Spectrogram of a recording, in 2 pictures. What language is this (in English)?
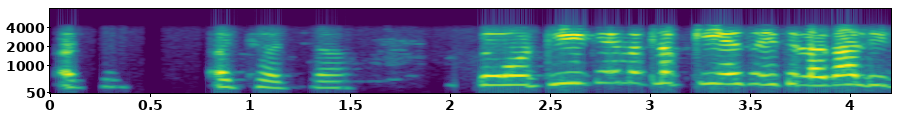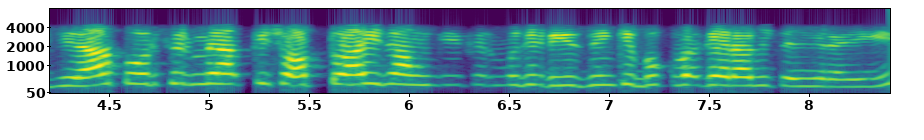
Hindi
